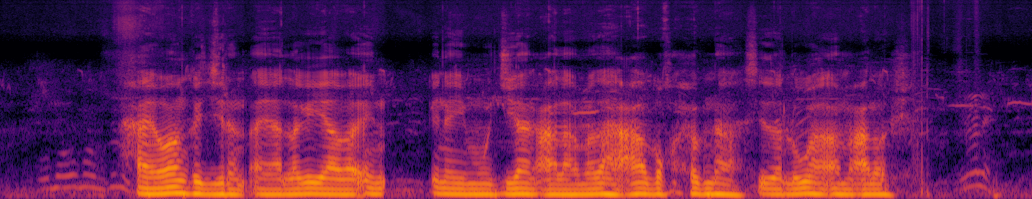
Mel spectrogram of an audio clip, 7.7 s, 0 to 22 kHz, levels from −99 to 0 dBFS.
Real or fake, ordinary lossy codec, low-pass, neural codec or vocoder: real; none; none; none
